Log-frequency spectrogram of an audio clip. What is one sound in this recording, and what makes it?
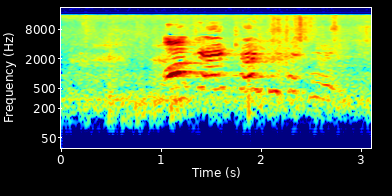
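A young child shouts excitedly.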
